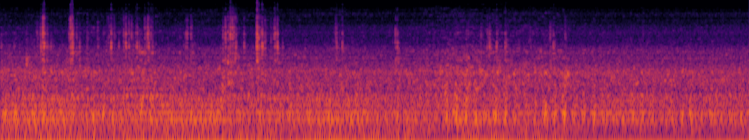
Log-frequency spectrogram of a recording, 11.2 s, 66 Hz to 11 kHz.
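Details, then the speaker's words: 2000 Ford F150 4.6 V8, freshly repaired and just driven in after about four weeks of work: steady idle with sharp uneven ticking puffs over the rumble, otherwise running fine; exhaust leak. "you can hear the exhaust leak well not run any bad so we just got a few little bugs to work out of it"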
